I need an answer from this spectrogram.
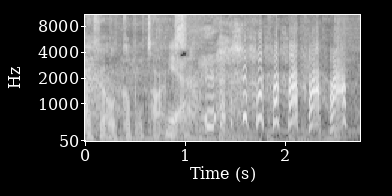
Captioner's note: laughs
